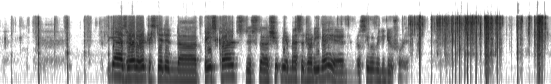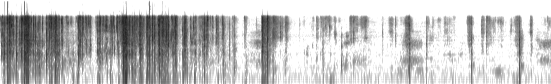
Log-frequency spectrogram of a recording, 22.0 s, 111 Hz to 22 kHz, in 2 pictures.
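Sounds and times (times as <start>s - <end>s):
cards rustling: 6.8s - 21.8s
foil wrapper crinkling: 8.1s - 16.8s.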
